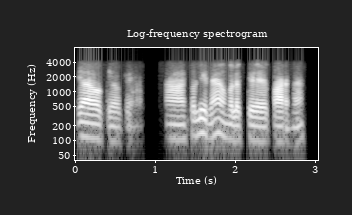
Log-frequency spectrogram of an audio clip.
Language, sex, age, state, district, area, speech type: Tamil, male, 18-30, Tamil Nadu, Nilgiris, rural, conversation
